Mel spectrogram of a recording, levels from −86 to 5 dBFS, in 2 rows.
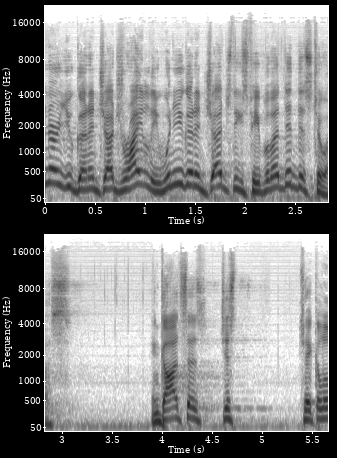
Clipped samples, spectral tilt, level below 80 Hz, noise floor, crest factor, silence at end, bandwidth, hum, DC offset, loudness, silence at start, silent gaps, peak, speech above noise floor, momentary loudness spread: under 0.1%; -5 dB/octave; -40 dBFS; -43 dBFS; 16 dB; 0 s; 18.5 kHz; none; under 0.1%; -17 LUFS; 0 s; none; 0 dBFS; 27 dB; 6 LU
